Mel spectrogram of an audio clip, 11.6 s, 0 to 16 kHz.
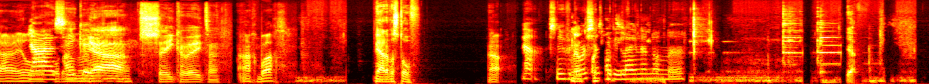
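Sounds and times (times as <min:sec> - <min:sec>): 
speech: 0:00.0 - 0:05.3, 0:06.1 - 0:10.0, 0:10.6 - 0:11.5
wine bottle being opened with glassy clinks and rattles: 0:09.8 - 0:10.6.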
